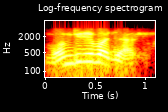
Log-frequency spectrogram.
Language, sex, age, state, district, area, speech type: Bengali, male, 60+, West Bengal, Hooghly, rural, conversation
